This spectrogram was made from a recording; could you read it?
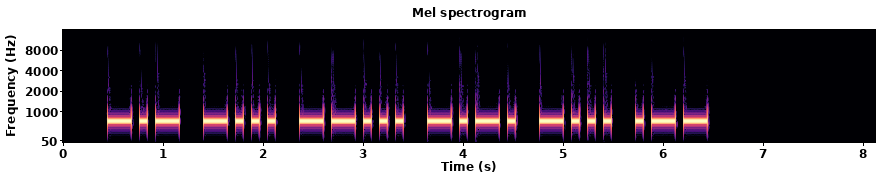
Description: Morse code, heard as a keyed tone, about 15 wpm, 700 Hz. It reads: KB7CBW
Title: USA Call Signs - 6 Characters - Repeated 3x - 15wpm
